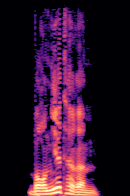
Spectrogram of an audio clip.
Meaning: strong dative masculine/neuter singular comparative degree of borniert
- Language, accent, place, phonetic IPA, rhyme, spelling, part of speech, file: German, Germany, Berlin, [bɔʁˈniːɐ̯təʁəm], -iːɐ̯təʁəm, bornierterem, adjective, De-bornierterem.ogg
